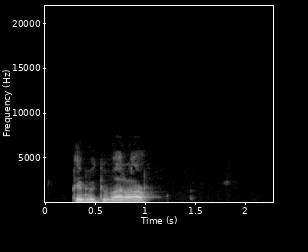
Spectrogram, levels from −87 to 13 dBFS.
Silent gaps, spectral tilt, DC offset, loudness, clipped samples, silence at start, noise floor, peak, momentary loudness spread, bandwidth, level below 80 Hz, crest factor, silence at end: none; -8 dB/octave; under 0.1%; -15 LUFS; under 0.1%; 0.3 s; -69 dBFS; -2 dBFS; 5 LU; 5.8 kHz; -62 dBFS; 16 dB; 1.25 s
